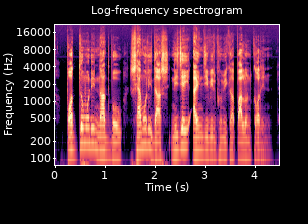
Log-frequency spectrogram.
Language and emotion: Bengali, neutral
